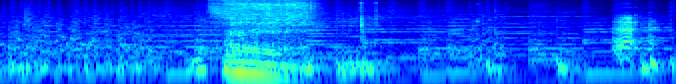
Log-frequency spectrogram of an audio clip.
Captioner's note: chuckles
